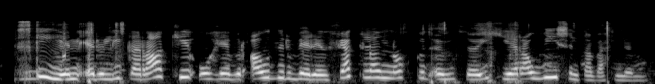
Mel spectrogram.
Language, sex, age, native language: Icelandic, male, 18-19, Icelandic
